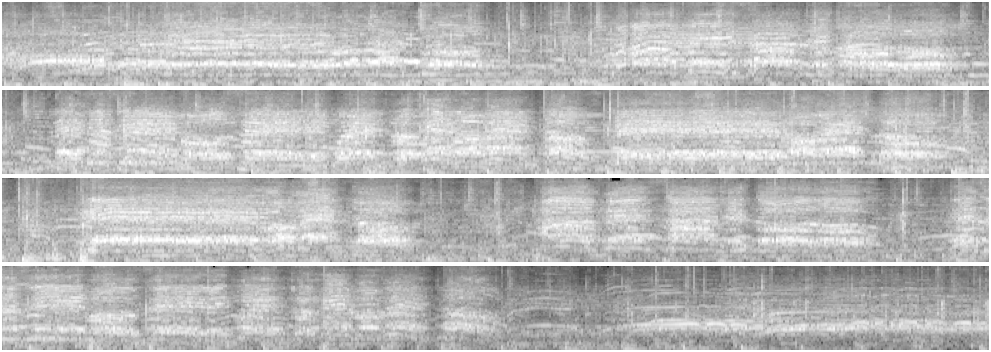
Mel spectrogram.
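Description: A large crowd of women at the National Women's Meeting in Trelew shouts a chant together, voices loud and massed in steady rhythmic bursts that swell and dip throughout, with cheering mixed in.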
